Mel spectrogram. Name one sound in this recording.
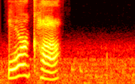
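An orca gives two short, wavering, high whistling calls.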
